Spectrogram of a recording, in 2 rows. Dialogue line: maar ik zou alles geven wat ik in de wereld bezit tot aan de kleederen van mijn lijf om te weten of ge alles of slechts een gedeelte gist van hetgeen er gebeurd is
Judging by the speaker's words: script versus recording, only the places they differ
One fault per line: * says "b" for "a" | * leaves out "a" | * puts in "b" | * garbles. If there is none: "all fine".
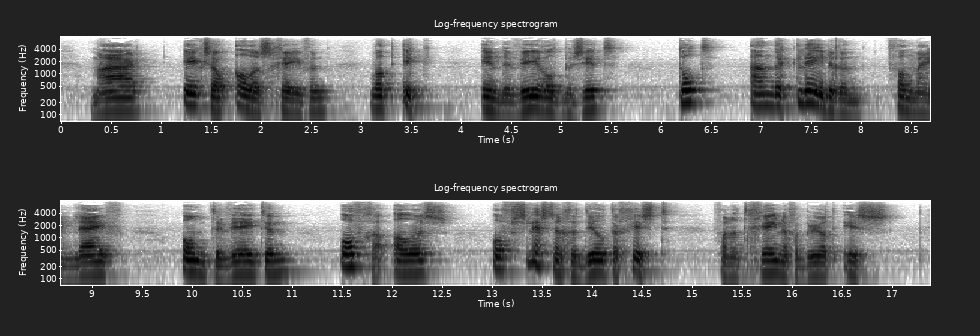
all fine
